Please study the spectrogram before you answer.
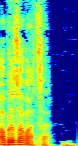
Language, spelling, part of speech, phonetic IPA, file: Russian, образоваться, verb, [ɐbrəzɐˈvat͡sːə], Ru-образоваться.ogg
- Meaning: 1. to appear, to get to be 2. te educate oneself 3. to work out, to be fine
